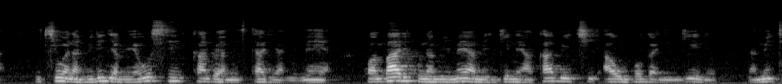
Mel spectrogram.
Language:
Swahili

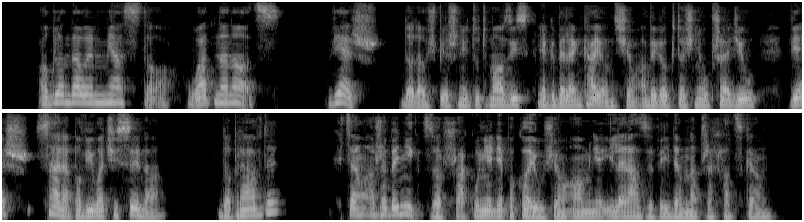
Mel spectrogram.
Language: Polish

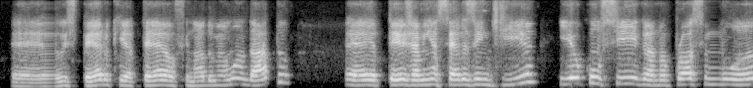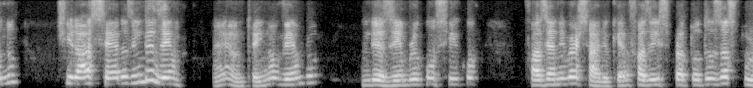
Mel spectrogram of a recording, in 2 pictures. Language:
Portuguese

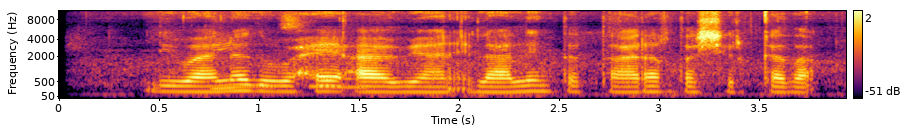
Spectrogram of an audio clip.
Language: Somali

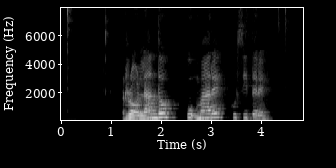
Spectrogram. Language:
Huarijio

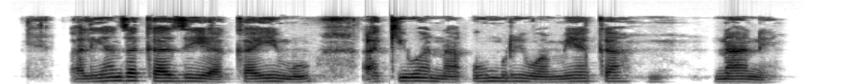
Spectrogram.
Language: Swahili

